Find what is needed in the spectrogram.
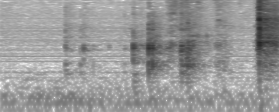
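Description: Quiet handling noises: a few short soft knocks and rustles from about one second in, then one sharp click near the end.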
